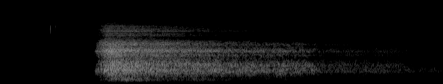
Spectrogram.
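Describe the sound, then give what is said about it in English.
A single slow, drawn-out exhale into the microphone, breathy and steady, gradually fading over a few seconds after a faint click; a person doing box breathing: in for 5, hold for 5, out for 5, hold for 5. No one speaks. “So I just did some box breathing, in for 5, hold for 5, out for 5, hold for 5.”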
